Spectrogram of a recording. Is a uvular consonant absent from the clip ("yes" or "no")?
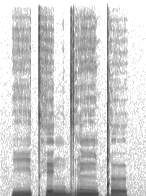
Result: yes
